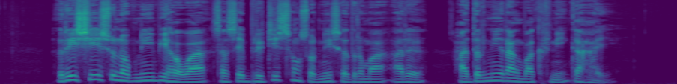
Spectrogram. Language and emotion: Bodo, neutral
